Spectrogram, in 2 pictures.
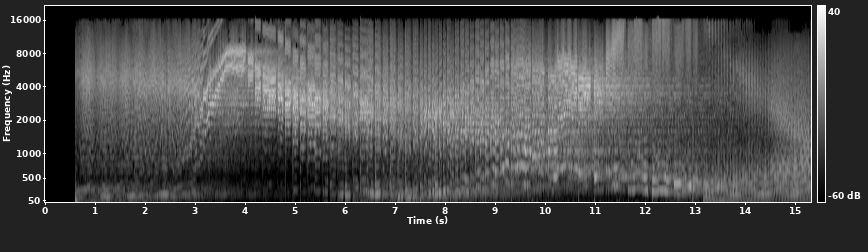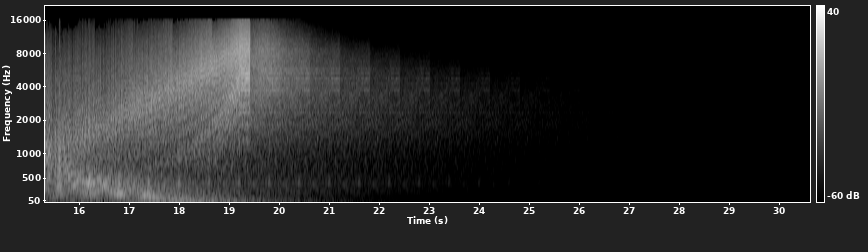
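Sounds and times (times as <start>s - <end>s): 
synth lead: 0.6s - 21.0s.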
